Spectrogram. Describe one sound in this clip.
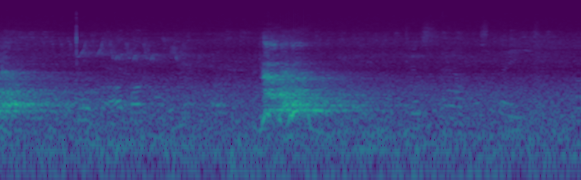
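A dog pants nearby.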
